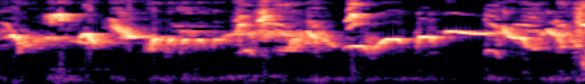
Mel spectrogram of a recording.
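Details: White-rumped shama singing at night: a continuous rich warble of whistled, slurred and trilled notes weaving up and down without a break.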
